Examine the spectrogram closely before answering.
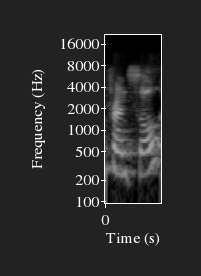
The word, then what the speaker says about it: Frenzel: Hi, my name is Frenzel, and yes, you pronounced that perfectly.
